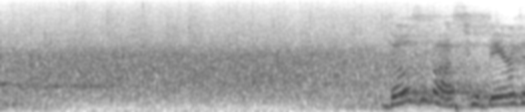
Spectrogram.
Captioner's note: crowd clapping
